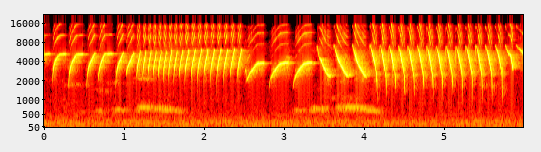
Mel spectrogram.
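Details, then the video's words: Song of a canary meant to coax young canaries into singing, made of continuous rapid trills of down-swept notes changing tempo between phrases, with faint soft lower notes underneath. "Suara Burung Kenari Gacor Ngerol Nembak! Ampuh Untuk Pancingan Kenari Paud Biar Bunyi"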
